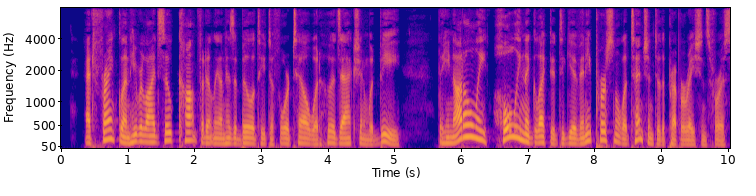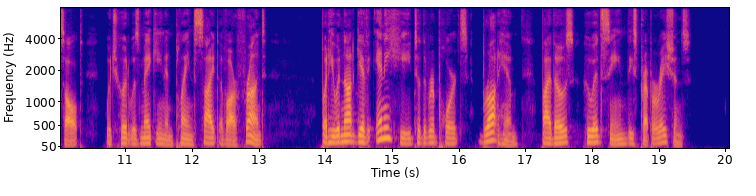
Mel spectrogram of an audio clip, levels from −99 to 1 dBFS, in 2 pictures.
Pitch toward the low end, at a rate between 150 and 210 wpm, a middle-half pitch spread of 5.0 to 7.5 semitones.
Yes: low, 115 Hz; average, 180 wpm; average, 5.3 semitones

